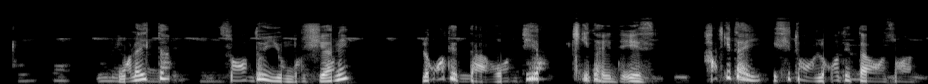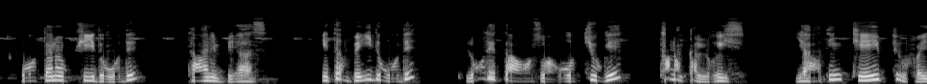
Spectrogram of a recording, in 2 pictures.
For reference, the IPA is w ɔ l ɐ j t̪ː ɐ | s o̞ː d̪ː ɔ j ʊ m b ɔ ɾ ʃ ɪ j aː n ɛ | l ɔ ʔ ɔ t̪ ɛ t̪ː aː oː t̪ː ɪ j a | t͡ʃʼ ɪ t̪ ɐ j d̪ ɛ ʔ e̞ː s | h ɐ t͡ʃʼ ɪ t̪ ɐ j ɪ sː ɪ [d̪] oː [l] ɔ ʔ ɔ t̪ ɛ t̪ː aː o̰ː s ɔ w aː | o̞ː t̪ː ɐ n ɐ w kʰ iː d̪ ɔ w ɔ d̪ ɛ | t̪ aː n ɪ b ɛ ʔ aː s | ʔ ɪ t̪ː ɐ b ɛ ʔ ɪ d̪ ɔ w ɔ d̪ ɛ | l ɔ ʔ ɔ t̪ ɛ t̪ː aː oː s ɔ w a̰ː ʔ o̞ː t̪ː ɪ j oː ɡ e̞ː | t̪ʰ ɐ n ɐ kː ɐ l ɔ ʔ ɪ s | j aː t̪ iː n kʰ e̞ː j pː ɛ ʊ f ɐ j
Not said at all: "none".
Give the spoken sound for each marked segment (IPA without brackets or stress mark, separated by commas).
t̪, l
